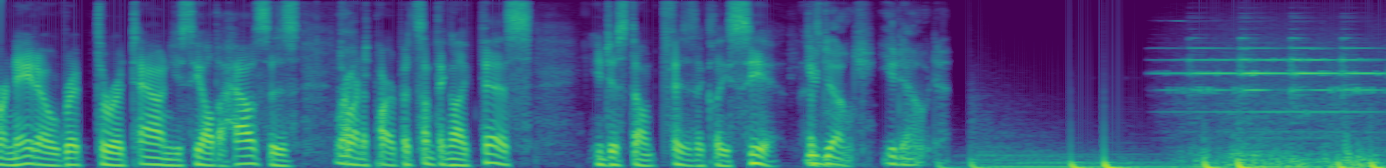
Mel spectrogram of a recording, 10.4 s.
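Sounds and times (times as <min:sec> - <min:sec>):
speech: 0:00.0 - 0:07.2
train passing nearby: 0:08.8 - 0:10.3.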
